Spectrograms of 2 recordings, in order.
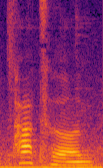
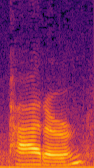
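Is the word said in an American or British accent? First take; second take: British; American. First: The T is crisp and the R is silent. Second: The T is softened and the R is sounded. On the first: "they would stress on the T and not pronounce the R" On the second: "where the T is also rolled and the R is also rolled"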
